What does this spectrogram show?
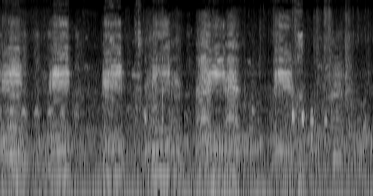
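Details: In a backyard with waterbirds, a pair of African geese honk amid busy quacking and chattering from other fowl, rapid rough calls about every second.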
